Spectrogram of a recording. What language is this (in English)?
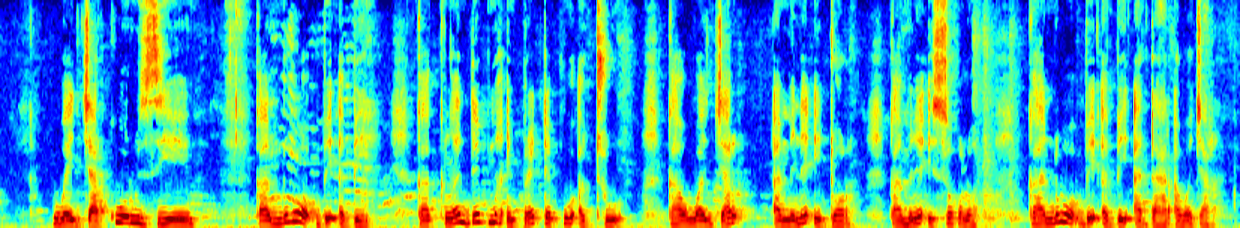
Southern Dagaare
